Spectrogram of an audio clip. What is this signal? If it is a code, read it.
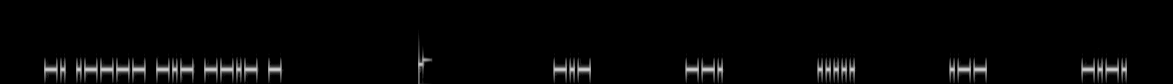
Morse code, heard as a keyed tone, about 30 wpm, spaced as for 13 wpm, 700 Hz. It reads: N1KQT KG5WC
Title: USA Call Signs - 8x Character Spacing - 30wpm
